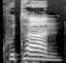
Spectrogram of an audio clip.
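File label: "kutan", nominative, Archi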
